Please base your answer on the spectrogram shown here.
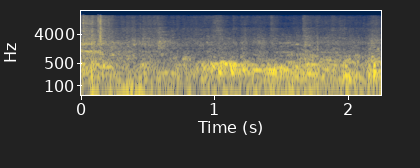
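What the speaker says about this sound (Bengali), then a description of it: "এখানে রয়েছে আপনার অ্যালমন্ড কালারের ফ্যান্টেল কবুতর" An almond-coloured fantail pigeon cooing close by, soft repeated low throaty coos over a busy background.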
